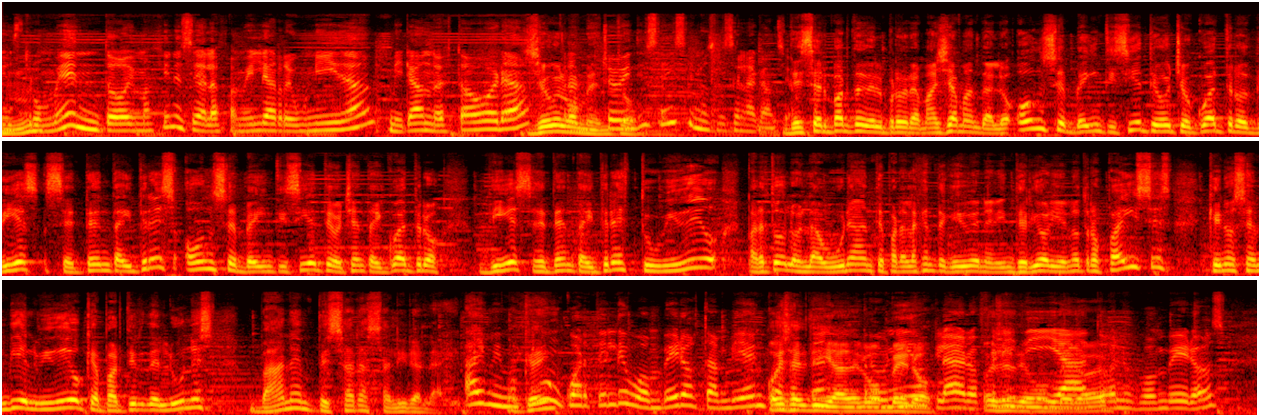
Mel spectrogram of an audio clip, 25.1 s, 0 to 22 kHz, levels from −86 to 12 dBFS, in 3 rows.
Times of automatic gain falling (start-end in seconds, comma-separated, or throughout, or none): none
